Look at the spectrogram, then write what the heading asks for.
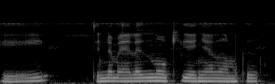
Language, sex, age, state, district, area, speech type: Malayalam, male, 18-30, Kerala, Wayanad, rural, spontaneous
